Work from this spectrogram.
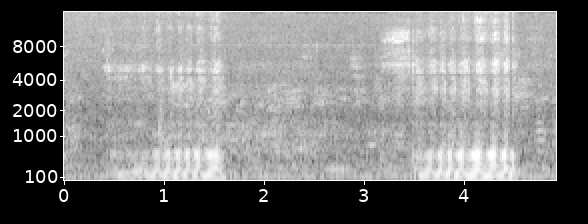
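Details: Dog snoring in its sleep, two rumbling, throaty inhalations about two seconds apart, each swelling and then cutting off, with only faint room hiss between them.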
